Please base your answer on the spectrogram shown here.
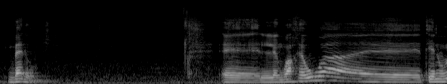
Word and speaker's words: Veru: Beru. Beru.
